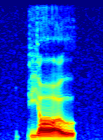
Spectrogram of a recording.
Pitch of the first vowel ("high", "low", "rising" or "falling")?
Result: low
